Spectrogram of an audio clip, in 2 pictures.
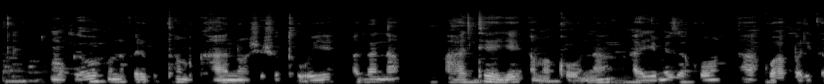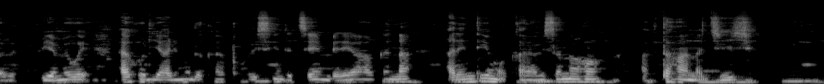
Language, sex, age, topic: Kinyarwanda, female, 18-24, government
